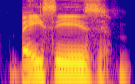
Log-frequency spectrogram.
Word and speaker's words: Basse's: So for a while, I wasn't sure how to pronounce it. Is it Basse's, Basses, Basses?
